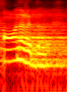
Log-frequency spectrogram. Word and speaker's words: honorable: so always that means at that time h is what's silent in the same manner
